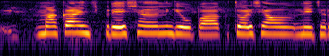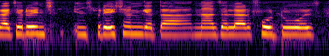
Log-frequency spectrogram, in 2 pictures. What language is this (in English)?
Konkani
